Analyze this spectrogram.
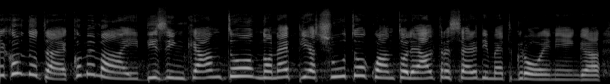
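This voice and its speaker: In a dry, close sound with no echo, a woman with a high pitch and animated tone makes very wide pitch swings at a fairly slow pace with hardly any pauses. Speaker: convention panel moderator. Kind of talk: live event hosting. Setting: stage with audience.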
